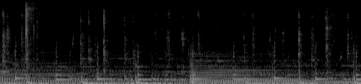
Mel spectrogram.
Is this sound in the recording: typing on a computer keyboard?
yes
